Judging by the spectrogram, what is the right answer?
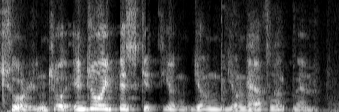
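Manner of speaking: theatrical put-on Russian accent. Speaking in character to a halfling during a game, Russian accent. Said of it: "I think I'm gonna wind up making her more Russian".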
